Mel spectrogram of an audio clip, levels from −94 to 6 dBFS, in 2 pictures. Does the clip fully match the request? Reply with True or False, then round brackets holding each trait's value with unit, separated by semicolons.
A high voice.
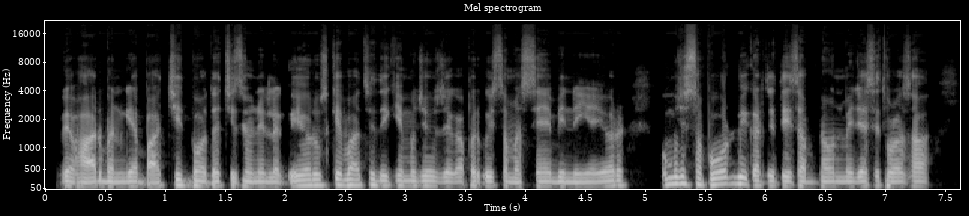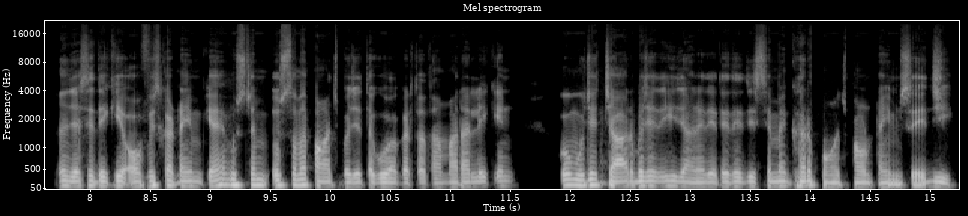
False (105 Hz)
